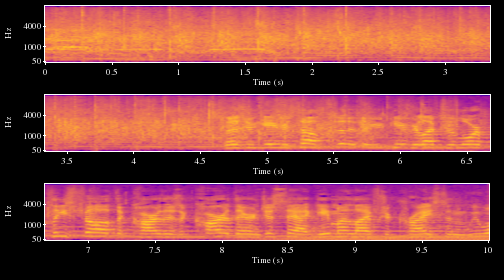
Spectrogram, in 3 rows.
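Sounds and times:
audience clapping: 0.0s - 7.3s
speech: 4.7s - 10.0s.

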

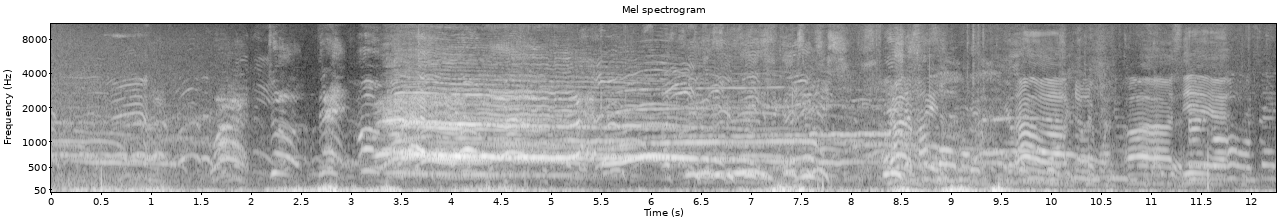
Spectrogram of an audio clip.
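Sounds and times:
crowd cheering at a restaurant: 0.0s - 2.4s, 3.1s - 11.1s
overlapping talk and babble: 0.0s - 12.2s.

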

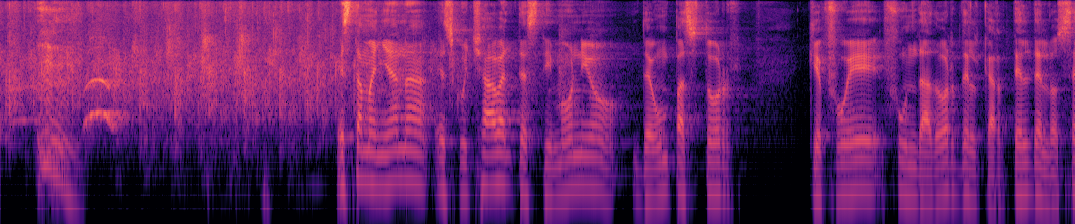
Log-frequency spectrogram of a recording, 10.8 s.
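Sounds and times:
audience applause: 0.0s - 4.4s
speech: 3.4s - 7.4s, 8.1s - 10.7s.

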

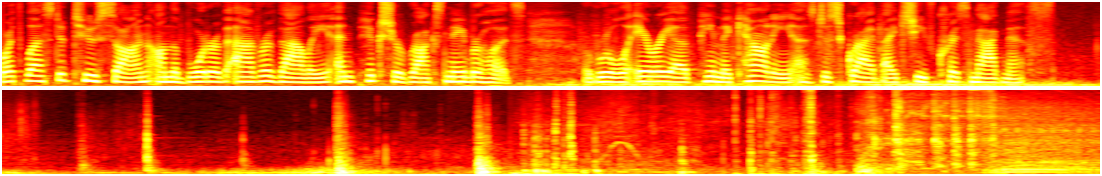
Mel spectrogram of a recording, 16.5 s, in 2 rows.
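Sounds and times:
speech: 0.0s - 8.0s
car engine on a rural road northwest of Tucson in Pima County: 2.8s - 16.4s
thumps, clicks and knocks: 3.9s - 13.5s.

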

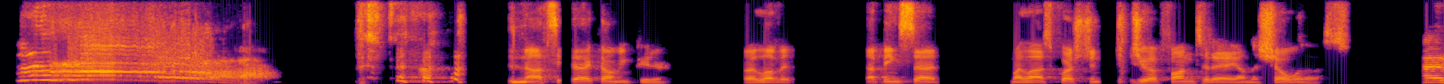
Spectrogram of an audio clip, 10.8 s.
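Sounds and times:
man imitating a lion's roar: 0.2s - 2.1s
laughter: 2.7s - 3.5s
speech: 2.7s - 7.0s, 7.6s - 10.8s.

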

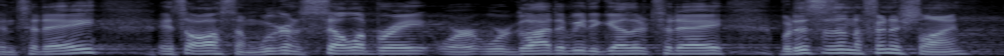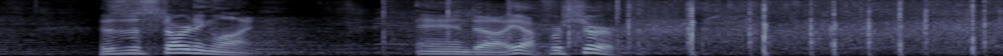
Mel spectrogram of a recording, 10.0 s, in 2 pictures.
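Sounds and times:
speech: 0.0s - 6.5s, 7.1s - 8.4s
audience clapping: 6.9s - 10.0s.

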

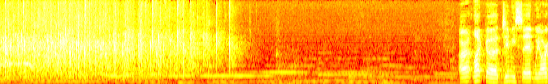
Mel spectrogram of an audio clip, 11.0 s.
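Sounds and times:
audience applause: 0.0s - 4.8s
speech: 9.2s - 10.9s.

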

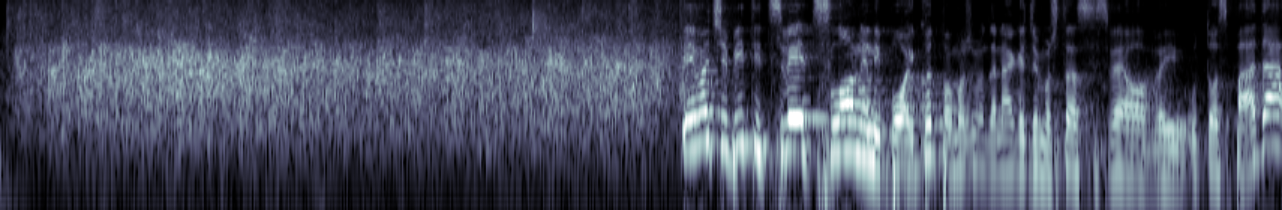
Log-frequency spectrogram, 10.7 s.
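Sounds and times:
audience applause greeting the team of Peščanik: 0.0s - 5.8s
speech: 5.7s - 10.6s.

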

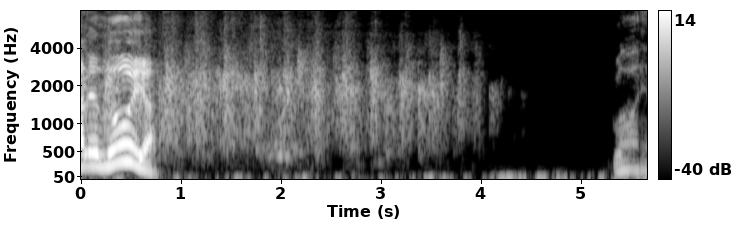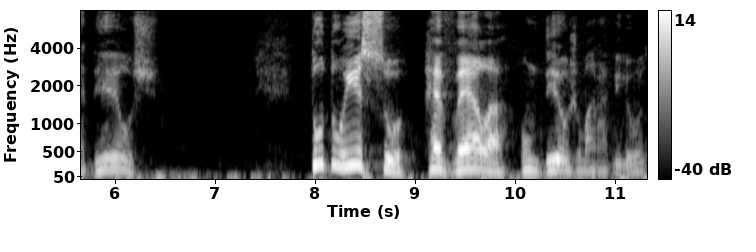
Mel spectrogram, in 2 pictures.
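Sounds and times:
speech: 0.0s - 0.9s, 5.3s - 6.5s, 8.0s - 11.3s
audience applause: 0.0s - 4.3s.

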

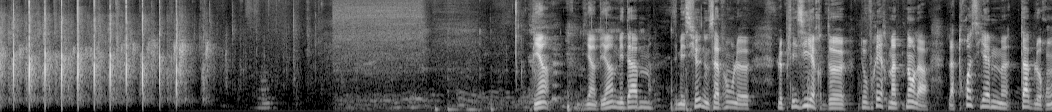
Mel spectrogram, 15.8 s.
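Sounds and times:
audience applause: 0.0s - 3.6s
speech: 8.0s - 15.7s.

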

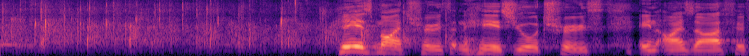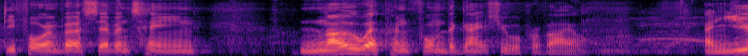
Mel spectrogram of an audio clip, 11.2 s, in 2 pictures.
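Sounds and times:
audience applause: 0.0s - 3.5s
speech: 2.5s - 7.2s, 7.9s - 10.2s, 10.9s - 11.2s.

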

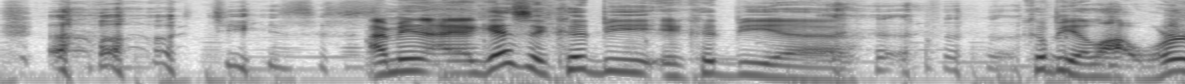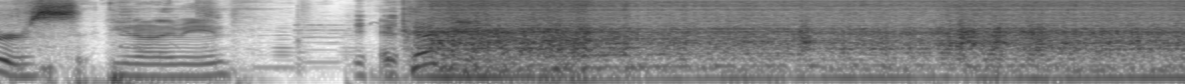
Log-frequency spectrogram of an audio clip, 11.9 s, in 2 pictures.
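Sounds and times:
laughter: 0.0s - 9.0s
speech: 0.1s - 9.2s
blender running: 7.9s - 11.8s.

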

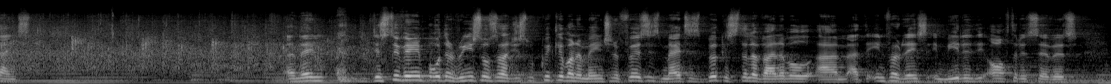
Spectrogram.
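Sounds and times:
speech: 0.0s - 0.5s, 2.8s - 11.0s
audience applause: 0.0s - 5.3s.

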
